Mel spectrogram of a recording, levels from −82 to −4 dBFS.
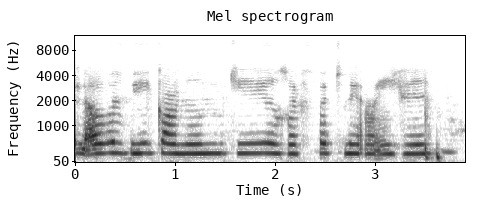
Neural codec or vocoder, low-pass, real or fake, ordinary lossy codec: codec, 44.1 kHz, 2.6 kbps, SNAC; 10.8 kHz; fake; Opus, 24 kbps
